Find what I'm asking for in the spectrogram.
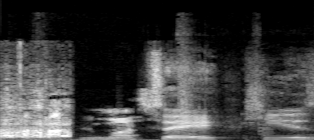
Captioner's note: audience laughing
